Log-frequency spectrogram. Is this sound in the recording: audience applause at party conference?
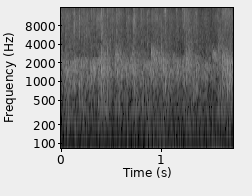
yes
